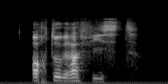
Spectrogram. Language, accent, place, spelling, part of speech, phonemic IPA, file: French, France, Lyon, orthographiste, noun, /ɔʁ.tɔ.ɡʁa.fist/, LL-Q150 (fra)-orthographiste.wav
- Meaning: orthographist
